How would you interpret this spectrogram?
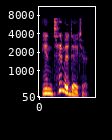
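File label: "intimidator", British English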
